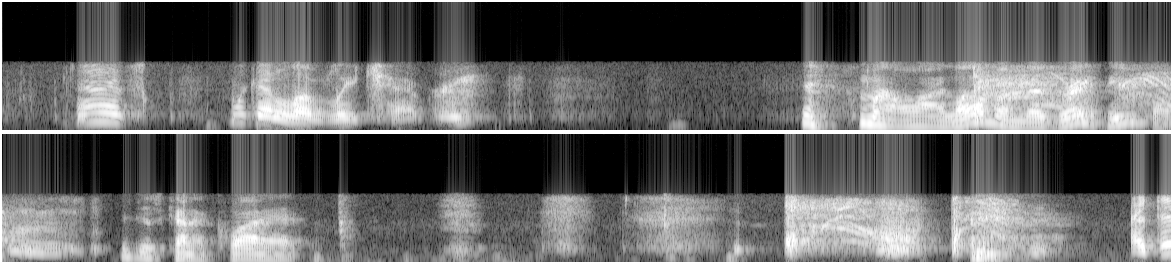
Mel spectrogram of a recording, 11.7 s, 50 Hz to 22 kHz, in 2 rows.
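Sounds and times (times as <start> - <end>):
speech: 0.4 - 2.5, 4.0 - 7.6, 11.5 - 11.6
raspy wheezing coughing fit: 4.8 - 6.3, 9.5 - 11.3.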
